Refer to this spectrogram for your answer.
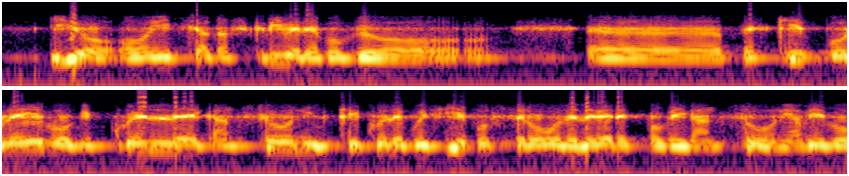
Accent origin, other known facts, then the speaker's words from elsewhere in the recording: Naples, Campania, Italy; quelli che sono di Scampia, soprattutto ai giovani di Scampia, perché siamo proprio noi il futuro di questo quartiere.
